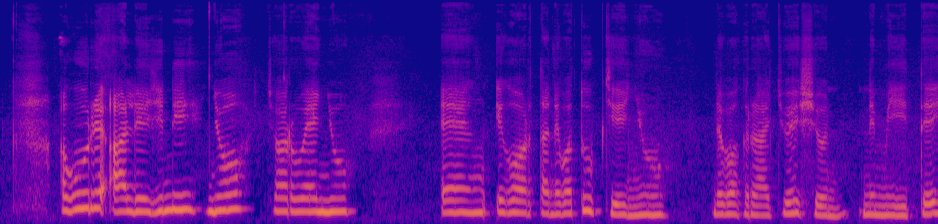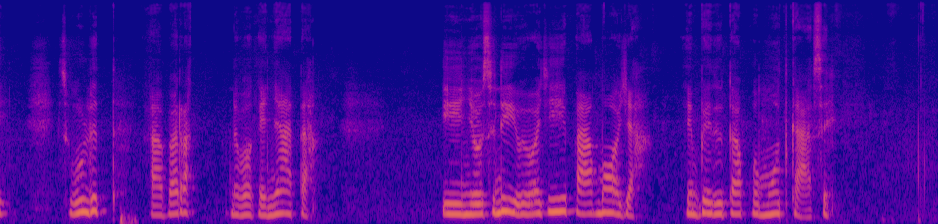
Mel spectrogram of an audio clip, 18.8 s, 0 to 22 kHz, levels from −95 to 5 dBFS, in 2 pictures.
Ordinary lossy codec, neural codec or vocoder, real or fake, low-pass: none; vocoder, 44.1 kHz, 128 mel bands every 512 samples, BigVGAN v2; fake; none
